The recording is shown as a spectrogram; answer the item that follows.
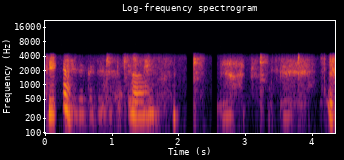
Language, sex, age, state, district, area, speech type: Dogri, female, 45-60, Jammu and Kashmir, Samba, urban, conversation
